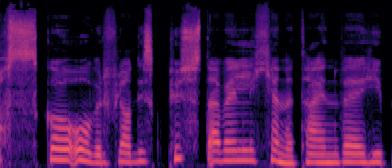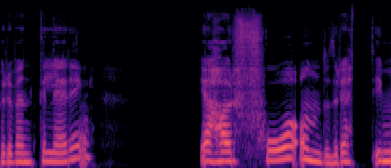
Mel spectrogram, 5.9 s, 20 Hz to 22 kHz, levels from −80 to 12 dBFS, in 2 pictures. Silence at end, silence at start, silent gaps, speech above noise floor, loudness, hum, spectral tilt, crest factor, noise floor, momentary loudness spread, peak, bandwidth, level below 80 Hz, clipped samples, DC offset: 0 s; 0 s; none; 58 dB; -24 LUFS; none; -4.5 dB/octave; 14 dB; -82 dBFS; 5 LU; -10 dBFS; 20 kHz; -66 dBFS; under 0.1%; under 0.1%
